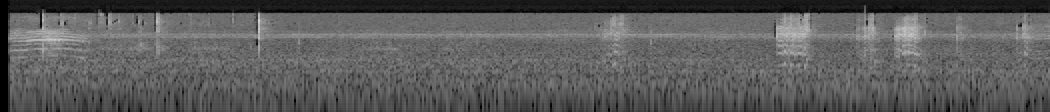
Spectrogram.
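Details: Pet cat indoors chattering at a laser light toy; a short quavering call at the start, then quiet, then a few quick stuttering chirps near the end over a steady faint hum.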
